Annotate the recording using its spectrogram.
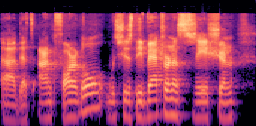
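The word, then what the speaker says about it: ANCFARG: the liberation war of and I'm going to spell it in English first, A C F A RG L. Uh that's Ank Fargo, which is the Veteran Association of the Italian Coalition Army.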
